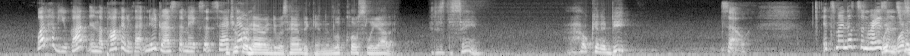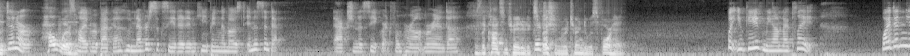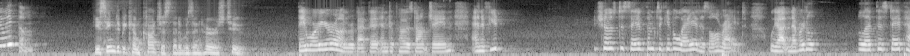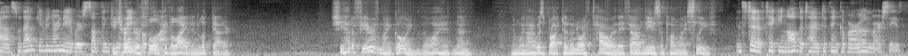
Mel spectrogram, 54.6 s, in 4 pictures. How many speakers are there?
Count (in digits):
2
